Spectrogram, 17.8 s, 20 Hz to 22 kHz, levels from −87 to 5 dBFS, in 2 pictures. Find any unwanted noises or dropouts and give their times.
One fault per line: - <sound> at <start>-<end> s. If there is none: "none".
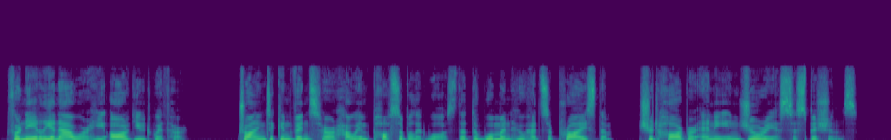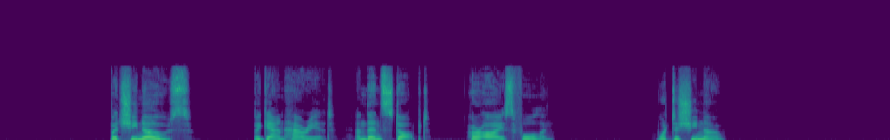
none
